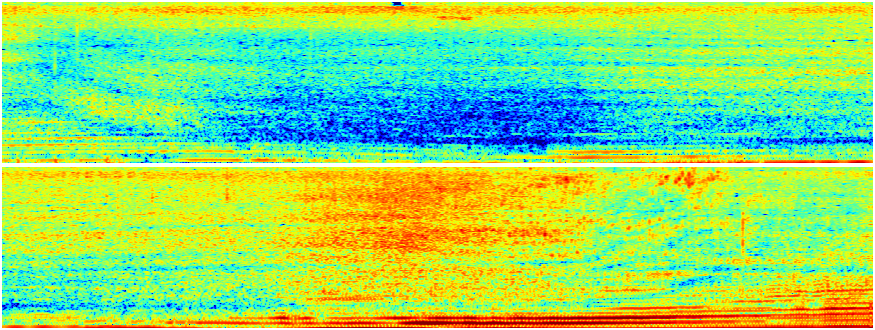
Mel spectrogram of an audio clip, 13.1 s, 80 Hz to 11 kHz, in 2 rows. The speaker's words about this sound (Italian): Fiat 127 qua passano piano eh, perché questa è una tappa di trasferimento praticamente ma più su so che si scannano questo sta andando un pochino più forte due, tre ammazza quanti sono?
